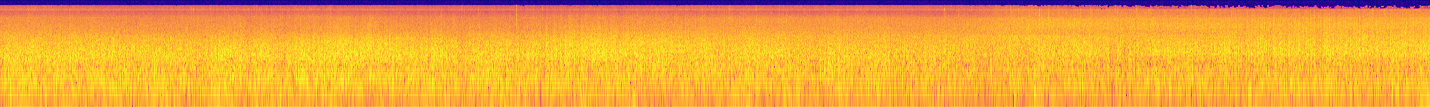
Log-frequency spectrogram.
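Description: Heavy rain falling in a steady, dense downpour.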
